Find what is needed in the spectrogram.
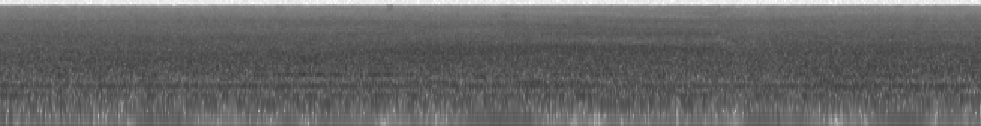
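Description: Steady whir of electric pedestal fans, with a faint constant hum running underneath.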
